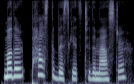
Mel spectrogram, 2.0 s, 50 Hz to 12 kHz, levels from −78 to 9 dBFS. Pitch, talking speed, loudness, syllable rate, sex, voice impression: 240 Hz, 210 wpm, -20 LUFS, 5.9 syllables/s, female, feminine, very adult-like, middle-aged, slightly thin, slightly relaxed, slightly weak, slightly dark, slightly hard, slightly muffled, fluent, slightly cool, intellectual, slightly refreshing, sincere, calm, friendly, reassuring, slightly unique, elegant, slightly sweet, slightly lively, kind, slightly modest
